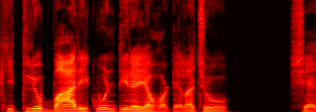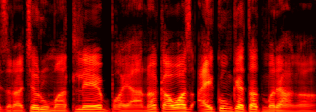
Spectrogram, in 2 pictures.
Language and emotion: Goan Konkani, disgusted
